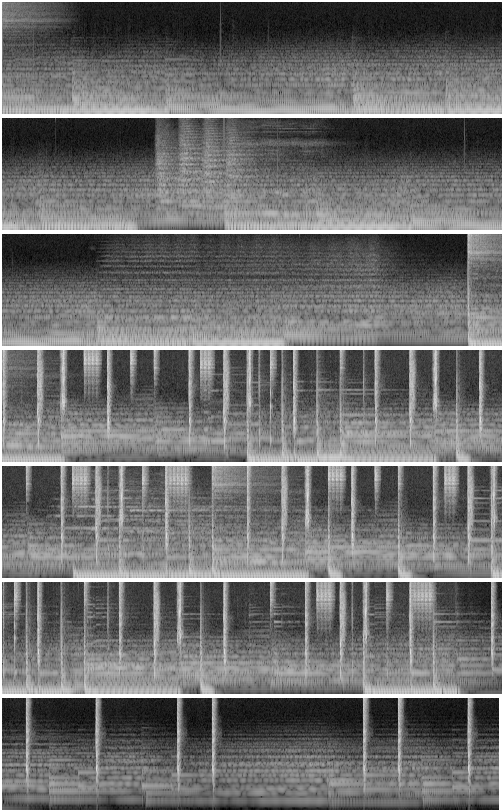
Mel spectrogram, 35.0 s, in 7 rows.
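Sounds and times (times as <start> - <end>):
instrumental music: 0.0 - 34.9.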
